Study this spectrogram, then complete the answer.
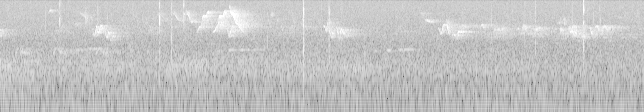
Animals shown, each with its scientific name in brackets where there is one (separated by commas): Red-eyed Vireo (Vireo olivaceus), Rose-breasted Grosbeak (Pheucticus ludovicianus), American Crow (Corvus brachyrhynchos), Chestnut-sided Warbler (Setophaga pensylvanica)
